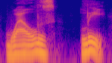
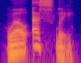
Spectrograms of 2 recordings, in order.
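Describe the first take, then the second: First: The name is said with two syllables. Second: The name is said with three syllables. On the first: This is how most people say it. "I think we make it a two-syllable word" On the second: This is how the locals say it. "for the locals, it might actually be three syllables"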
